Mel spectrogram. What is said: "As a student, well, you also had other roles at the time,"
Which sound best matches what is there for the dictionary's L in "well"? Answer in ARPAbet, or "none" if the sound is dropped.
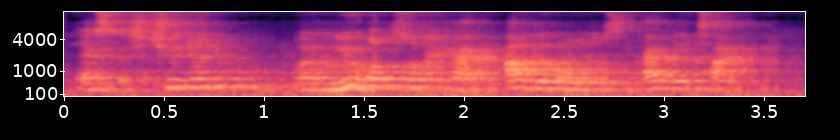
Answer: N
